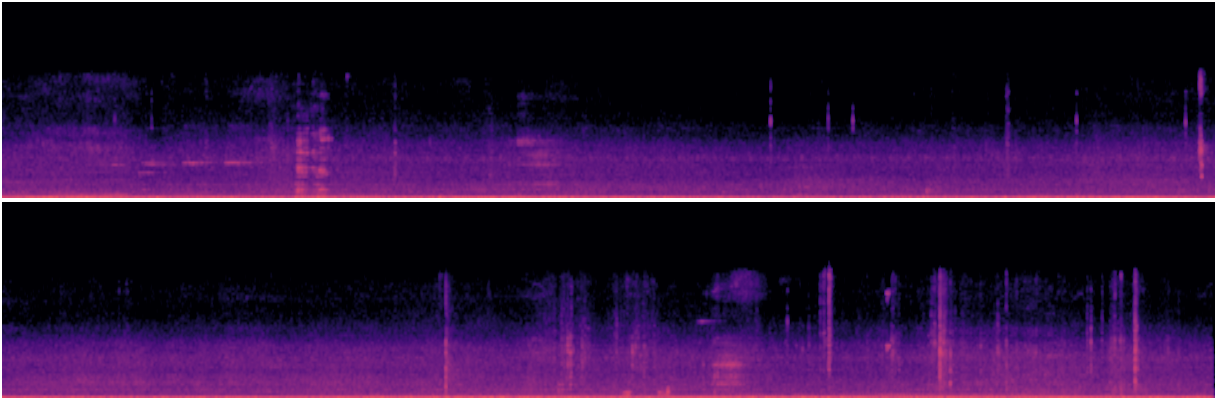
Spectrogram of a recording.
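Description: A steady low hum, the loudest thing throughout, with scattered light clicks and rustles over it.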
